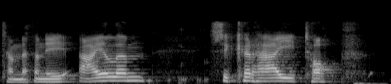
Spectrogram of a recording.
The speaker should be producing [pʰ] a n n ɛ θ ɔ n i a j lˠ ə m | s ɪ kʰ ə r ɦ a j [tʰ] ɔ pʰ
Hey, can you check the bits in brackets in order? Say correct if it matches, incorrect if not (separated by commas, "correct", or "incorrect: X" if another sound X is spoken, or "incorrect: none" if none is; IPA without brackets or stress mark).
incorrect: tʰ, correct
